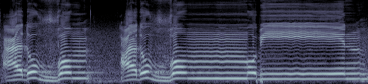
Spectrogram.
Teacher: दाल को वाव के साथ, वाव को मीम के साथ, अदुव्वुम, वाव को सख्त करना है, दाल को नहीं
